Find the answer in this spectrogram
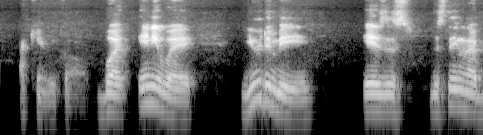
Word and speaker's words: Udemy: Udemy. It's spelled the a Y EMI.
